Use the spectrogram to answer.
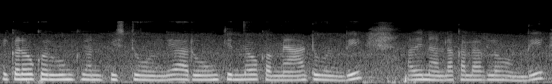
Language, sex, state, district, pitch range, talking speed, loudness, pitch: Telugu, female, Telangana, Mahabubabad, 210-230 Hz, 175 wpm, -15 LUFS, 220 Hz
